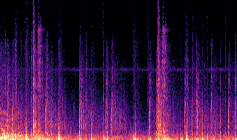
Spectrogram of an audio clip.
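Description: Pistols fire in rapid bursts during Plastic Battlegrounds VR play, dual-wielded, with dense overlapping shots at close range and steady clatter throughout, no voices.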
